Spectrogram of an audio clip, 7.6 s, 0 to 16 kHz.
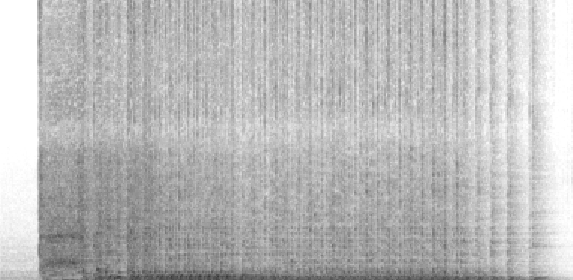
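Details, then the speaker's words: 1965 Ford Thunderbird Ford FE 390, first start attempts after distributor reinstall: catches and runs roughly about six seconds with uneven firing, then dies; ignition timing out of adjustment, fuel delivery also suspected. "and maybe it's not keeping the fuel going to it that could be a problem too that's the longest it's run so far that's good but I'm out of adjustment on my timing basically so which is weird"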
